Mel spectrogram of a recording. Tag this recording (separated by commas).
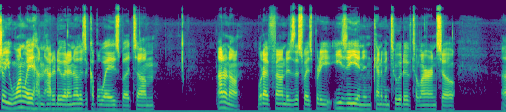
Speech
